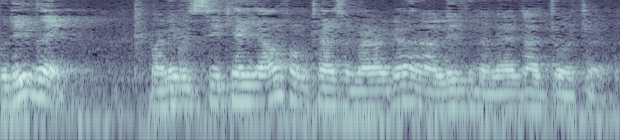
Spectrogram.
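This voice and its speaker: Over noticeable background noise and audible room echo, a man of medium pitch talks at a very fast pace with very wide pitch swings. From Malaysia and Singapore. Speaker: sponsor, cricket team owner. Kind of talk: public speech at event.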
